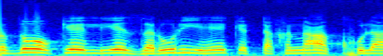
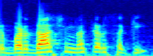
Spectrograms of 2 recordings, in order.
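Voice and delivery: ordinary delivery

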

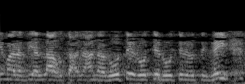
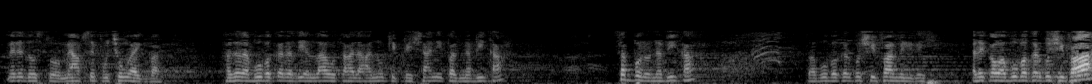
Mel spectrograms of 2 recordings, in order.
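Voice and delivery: soft aside to crowd; 9 semitones lower, 8 dB quieter than usual. Real, not acted. Preacher asks crowd, dropping soft.

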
